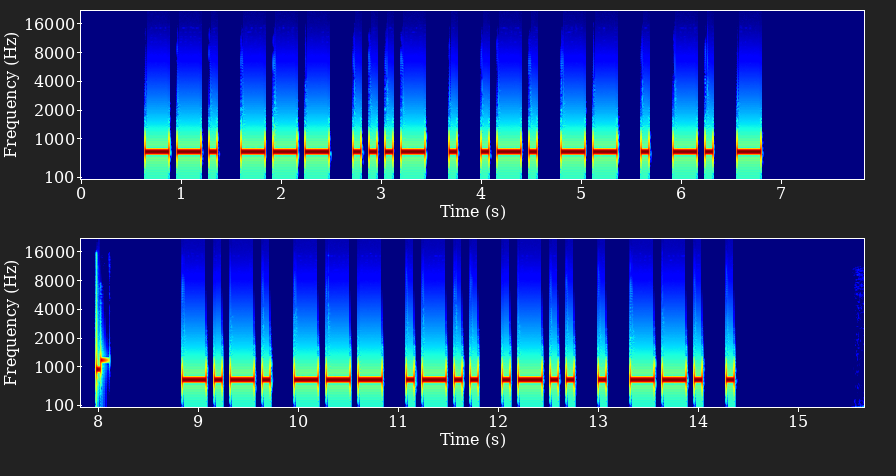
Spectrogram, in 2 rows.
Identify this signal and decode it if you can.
Morse code, heard as a keyed tone, about 15 wpm, 700 Hz. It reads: GOVERMENT COLLEGE
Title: Sentences from Top 1300 Words - New Word Drill - 15wpm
